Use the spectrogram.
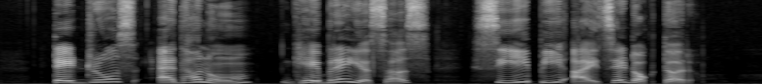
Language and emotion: Marathi, neutral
